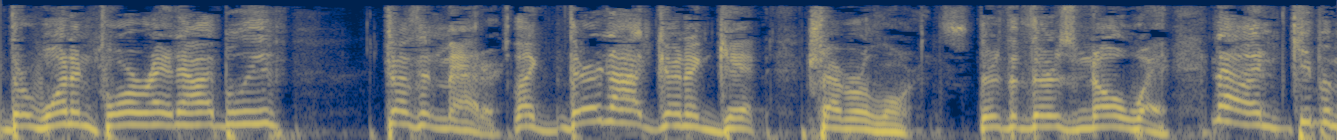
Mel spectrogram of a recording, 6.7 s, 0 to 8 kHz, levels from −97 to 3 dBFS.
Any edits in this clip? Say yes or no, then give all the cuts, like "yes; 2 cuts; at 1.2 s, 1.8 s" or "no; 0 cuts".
yes; 1 cut; at 2.8 s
